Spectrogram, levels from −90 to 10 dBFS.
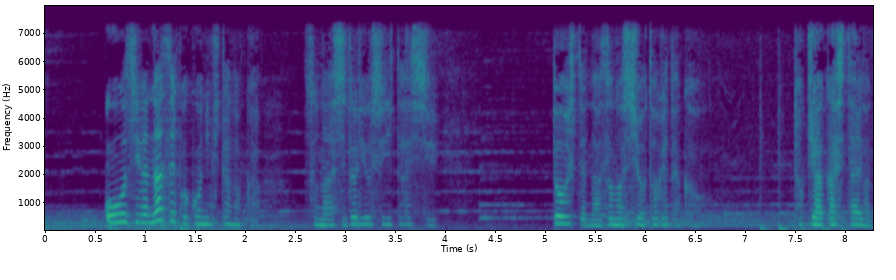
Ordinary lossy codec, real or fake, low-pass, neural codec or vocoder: none; fake; 7.2 kHz; codec, 16 kHz in and 24 kHz out, 2.2 kbps, FireRedTTS-2 codec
